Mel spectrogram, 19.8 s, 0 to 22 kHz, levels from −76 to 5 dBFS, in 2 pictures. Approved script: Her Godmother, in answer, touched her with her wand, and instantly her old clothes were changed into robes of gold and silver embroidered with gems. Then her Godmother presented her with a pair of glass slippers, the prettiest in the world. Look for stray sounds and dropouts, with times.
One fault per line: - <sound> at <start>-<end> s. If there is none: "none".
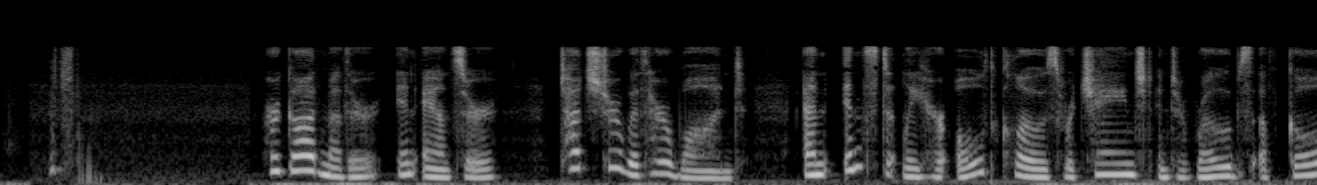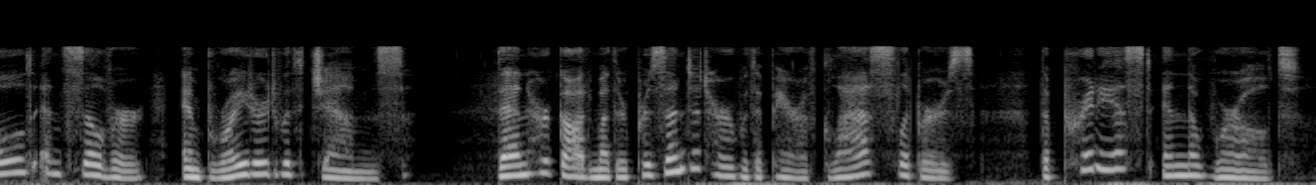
- sneeze at 0.4-1.5 s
